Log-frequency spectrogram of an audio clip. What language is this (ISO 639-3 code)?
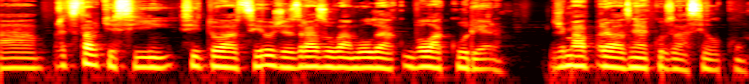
slk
